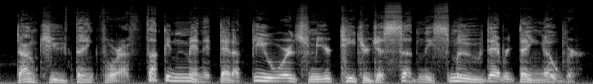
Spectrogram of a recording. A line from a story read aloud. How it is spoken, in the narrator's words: She hissed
